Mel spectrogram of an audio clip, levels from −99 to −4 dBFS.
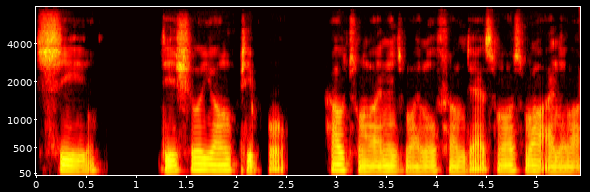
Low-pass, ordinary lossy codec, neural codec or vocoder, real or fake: none; none; codec, 16 kHz, 4.8 kbps, FACodec; fake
